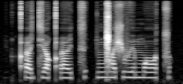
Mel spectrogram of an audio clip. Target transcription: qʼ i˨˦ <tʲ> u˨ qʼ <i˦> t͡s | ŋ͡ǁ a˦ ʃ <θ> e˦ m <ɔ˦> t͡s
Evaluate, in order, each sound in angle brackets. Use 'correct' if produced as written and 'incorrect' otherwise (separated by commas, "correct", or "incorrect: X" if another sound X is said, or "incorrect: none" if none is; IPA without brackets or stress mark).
correct, correct, incorrect: v, correct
